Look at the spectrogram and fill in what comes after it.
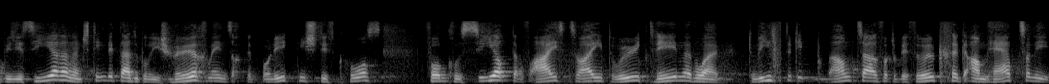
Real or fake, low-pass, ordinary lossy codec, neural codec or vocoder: fake; none; none; codec, 16 kHz, 0.5 kbps, X-Codec, HuBERT features, trained on general audio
